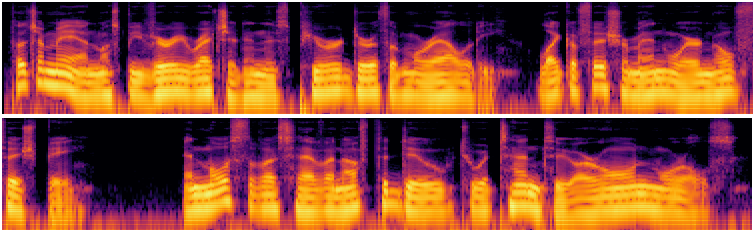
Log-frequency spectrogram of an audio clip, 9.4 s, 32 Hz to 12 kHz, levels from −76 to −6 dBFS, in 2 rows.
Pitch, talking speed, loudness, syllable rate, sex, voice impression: 100 Hz, 215 wpm, -17 LUFS, 5.3 syllables/s, male, very masculine, very adult-like, very middle-aged, very thick, tensed, very powerful, bright, slightly soft, slightly muffled, fluent, slightly raspy, very cool, intellectual, sincere, very calm, very mature, very friendly, very reassuring, slightly unique, wild, kind, slightly modest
